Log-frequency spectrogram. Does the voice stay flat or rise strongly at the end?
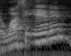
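rise. The voice rises strongly, with more force. "hay otros que le metemos más fuerza"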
